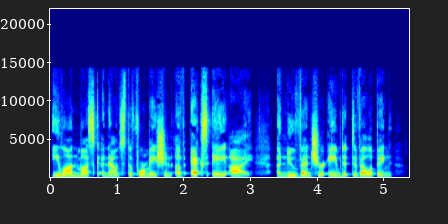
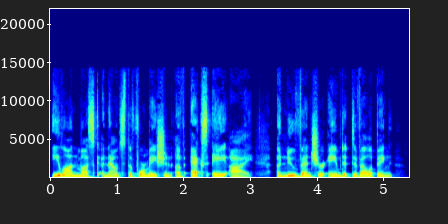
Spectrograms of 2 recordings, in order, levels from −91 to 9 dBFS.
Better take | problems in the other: second | thin; very; fading below 750 Hz

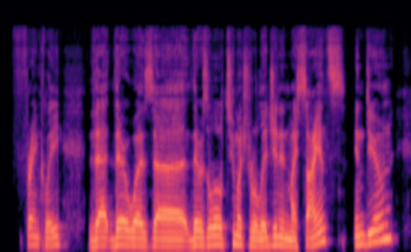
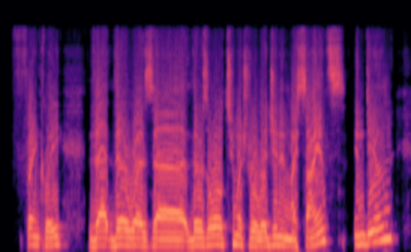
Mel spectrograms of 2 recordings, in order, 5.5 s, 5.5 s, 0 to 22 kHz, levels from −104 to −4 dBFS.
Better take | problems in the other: first | distortion; heavy; 24% of the sound clipped

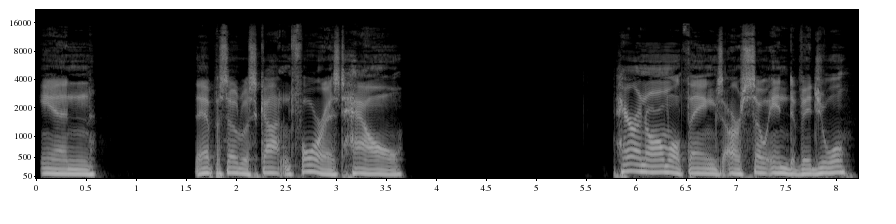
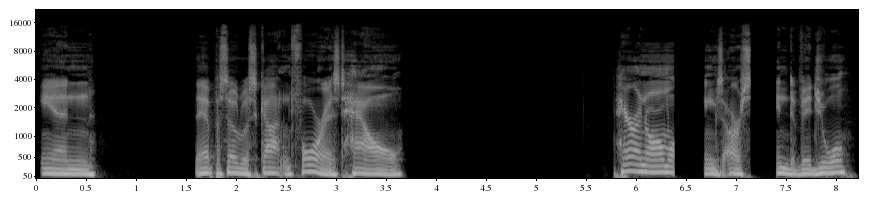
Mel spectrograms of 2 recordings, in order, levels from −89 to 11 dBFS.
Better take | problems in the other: first | audio cutting out; at 6.5 s and at 7 s

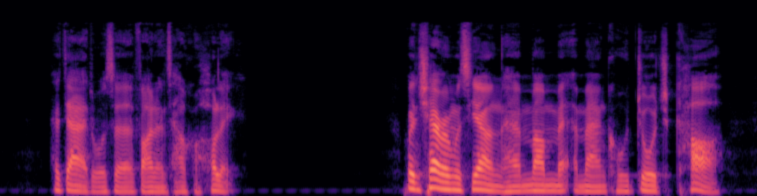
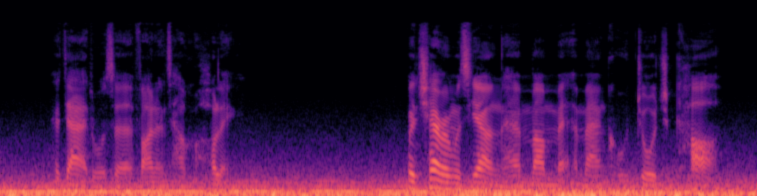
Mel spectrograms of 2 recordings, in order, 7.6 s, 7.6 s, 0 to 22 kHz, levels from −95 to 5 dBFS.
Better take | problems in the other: first | low rumble; loud; throughout; 9 dB below the speech

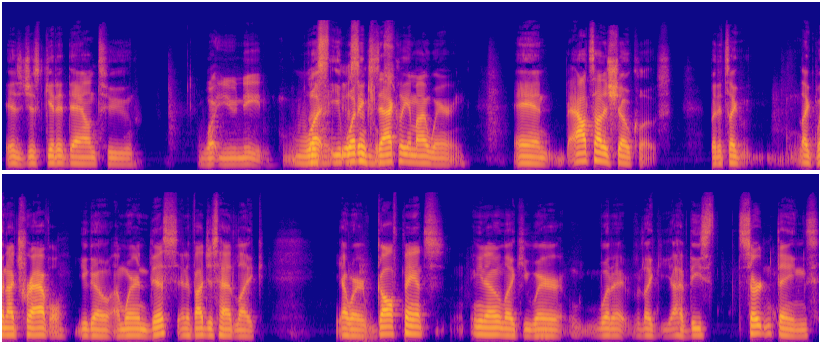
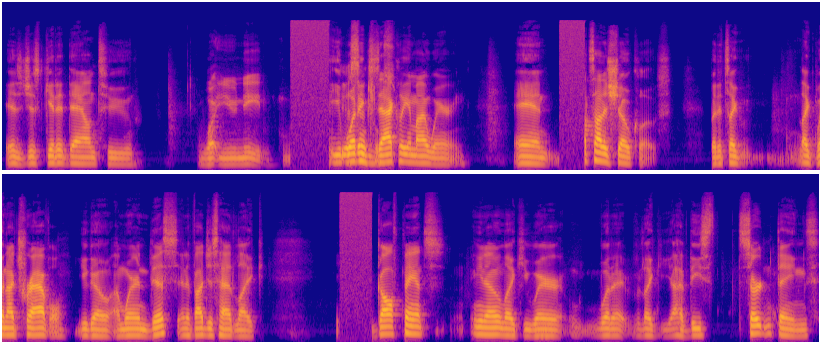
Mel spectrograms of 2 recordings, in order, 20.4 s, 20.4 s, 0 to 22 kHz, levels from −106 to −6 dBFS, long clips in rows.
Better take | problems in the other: first | audio cutting out; filled with static; at 3.5 s, at 7 s and at 14 s

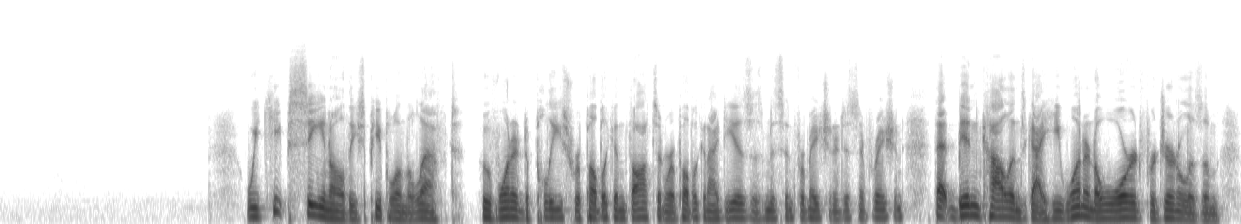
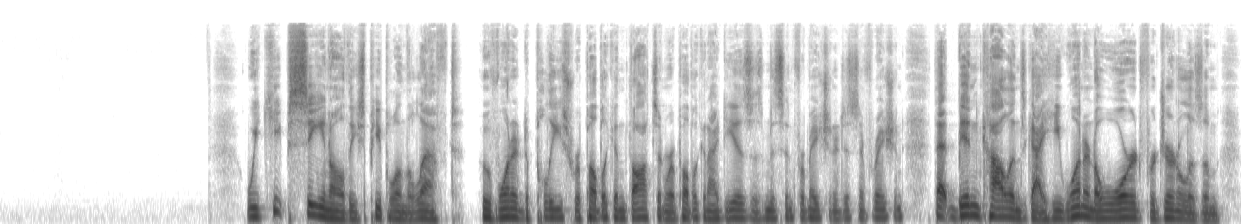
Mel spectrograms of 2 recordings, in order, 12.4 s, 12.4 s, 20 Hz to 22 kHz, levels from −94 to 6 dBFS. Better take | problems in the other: second | muffled; very; fading above 2 kHz

